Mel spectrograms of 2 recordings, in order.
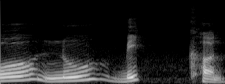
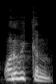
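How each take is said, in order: First: Each syllable is released separately with breaks. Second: The whole word is said in one run. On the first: The word has four syllables. The speaker calls it right. "তুমি এভাবে তোমাকে বলতে, অনুবীক্ষণ, অনুবীক্ষণ, অর্থাৎ তুমি তোমার এখানে সম্পূর্ণ ছেড়ে দিতে হবে" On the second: The word would count as one syllable. The speaker calls it wrong. "যদি এভাবে বলে অনুবীক্ষণ, তাহলে একটা অক্ষর"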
